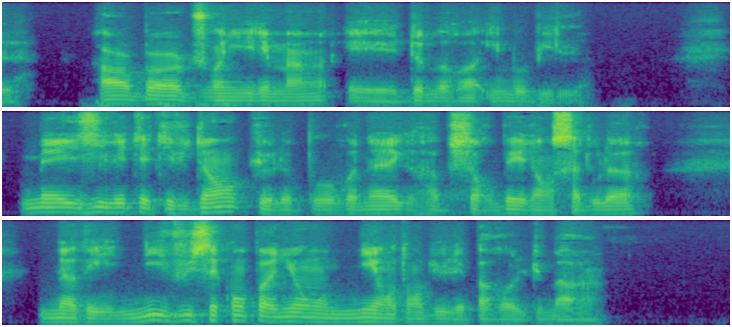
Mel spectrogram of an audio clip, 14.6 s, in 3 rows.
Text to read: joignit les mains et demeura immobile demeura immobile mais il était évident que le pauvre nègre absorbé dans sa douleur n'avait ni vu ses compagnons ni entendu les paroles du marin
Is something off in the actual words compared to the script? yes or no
yes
